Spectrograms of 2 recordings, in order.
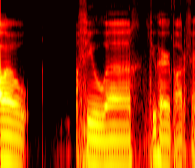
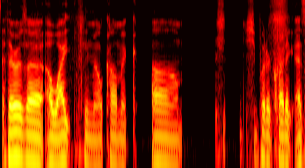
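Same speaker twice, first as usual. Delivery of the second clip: usual speaking voice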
